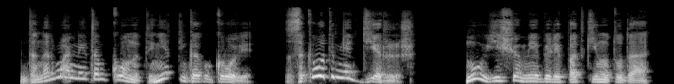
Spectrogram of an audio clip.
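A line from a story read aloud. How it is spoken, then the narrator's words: Uncertain. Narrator (Russian): как-то неуверенно сказал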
